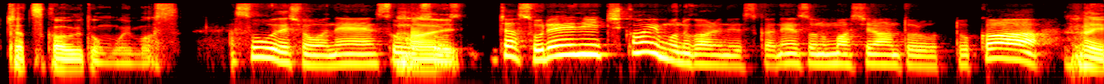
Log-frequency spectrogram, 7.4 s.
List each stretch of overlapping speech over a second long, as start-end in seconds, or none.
none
